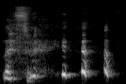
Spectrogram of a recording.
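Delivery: laughing through it, pitch up; amused laughing repeat. Real, not acted. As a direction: chuckle the words out.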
